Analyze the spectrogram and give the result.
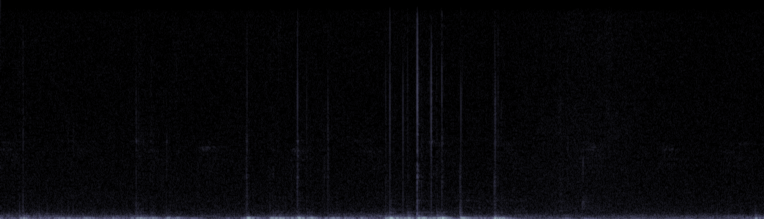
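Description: Long fake nails on one hand scratch the top of the hollow metal mesh head of a Blue Yeti microphone, producing a dense, boomy low rumble of scraping. A few brief bright ticks cut through near the middle, where the scratching grows louder, before it settles back to a steady low rustle.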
